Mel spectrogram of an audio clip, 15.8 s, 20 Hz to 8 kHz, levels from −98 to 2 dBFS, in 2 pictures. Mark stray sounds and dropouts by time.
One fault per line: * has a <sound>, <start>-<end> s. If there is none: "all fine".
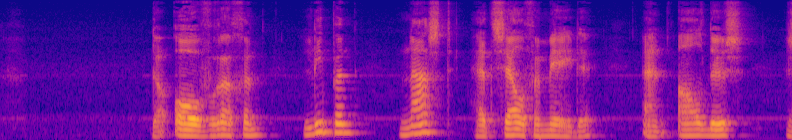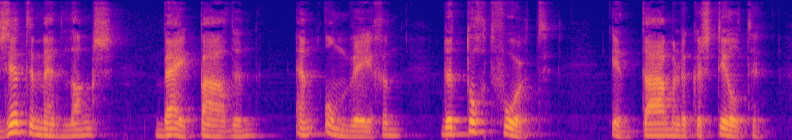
all fine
